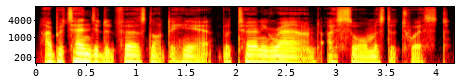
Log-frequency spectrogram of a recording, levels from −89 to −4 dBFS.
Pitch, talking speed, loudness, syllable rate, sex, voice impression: 110 Hz, 200 wpm, -20 LUFS, 4.4 syllables/s, male, masculine, middle-aged, powerful, slightly weak, fluent, slightly raspy, intellectual, mature, friendly, reassuring, wild, lively, slightly kind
